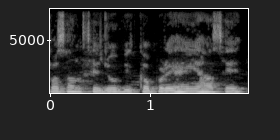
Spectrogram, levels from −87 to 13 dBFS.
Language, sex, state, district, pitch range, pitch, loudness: Hindi, male, Chhattisgarh, Bastar, 155-165 Hz, 160 Hz, -20 LUFS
